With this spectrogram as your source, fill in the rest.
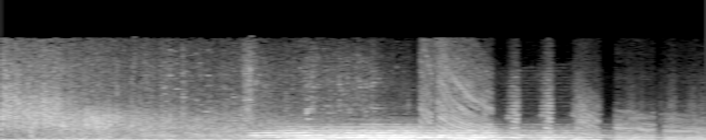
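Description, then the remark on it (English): A loud, drawn-out cow moo sound effect with rising and falling harmonic tones, layered over a dense, rumbling low background, continuous for several seconds with no talking. “There's a whole ass farm on this show.”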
